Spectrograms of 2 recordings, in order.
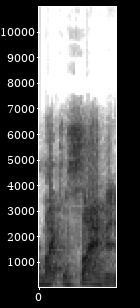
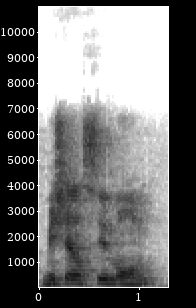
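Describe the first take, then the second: First: The name is said in an American way. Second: The name is said in a French way.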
